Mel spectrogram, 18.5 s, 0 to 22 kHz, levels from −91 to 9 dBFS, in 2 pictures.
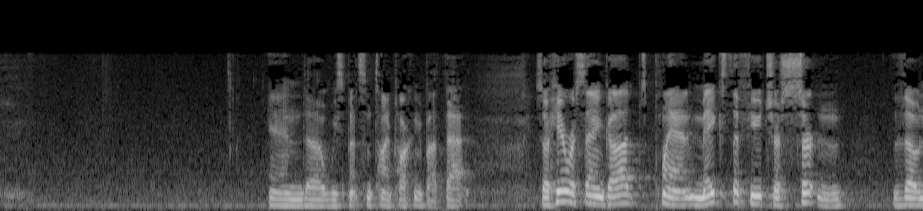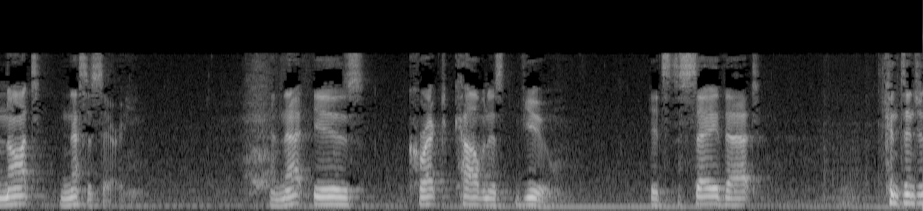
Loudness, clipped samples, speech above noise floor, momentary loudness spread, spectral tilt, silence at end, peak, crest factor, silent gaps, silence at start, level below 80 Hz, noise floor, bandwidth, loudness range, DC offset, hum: -23 LUFS; under 0.1%; 27 dB; 22 LU; -4.5 dB/octave; 0 s; -4 dBFS; 20 dB; none; 0.05 s; -60 dBFS; -49 dBFS; 8 kHz; 7 LU; under 0.1%; none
